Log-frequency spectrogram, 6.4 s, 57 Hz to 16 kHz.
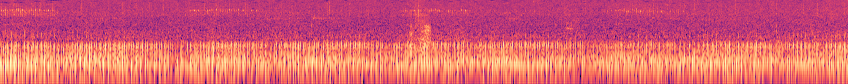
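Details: Foster kittens resting contentedly after lunch on Friday 18th December give a loud, steady purr, a deep buzzing rumble, with one brief tick near the middle and a few faint high squeaks.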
